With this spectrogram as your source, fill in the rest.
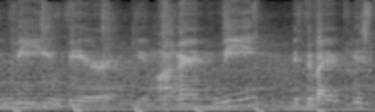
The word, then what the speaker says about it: wer: Ang who na German is wer. Who, W-E-R, pero yung pronunciation niya is V. Diba, sabi ko nila yung W nila, it is pronounced as V.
